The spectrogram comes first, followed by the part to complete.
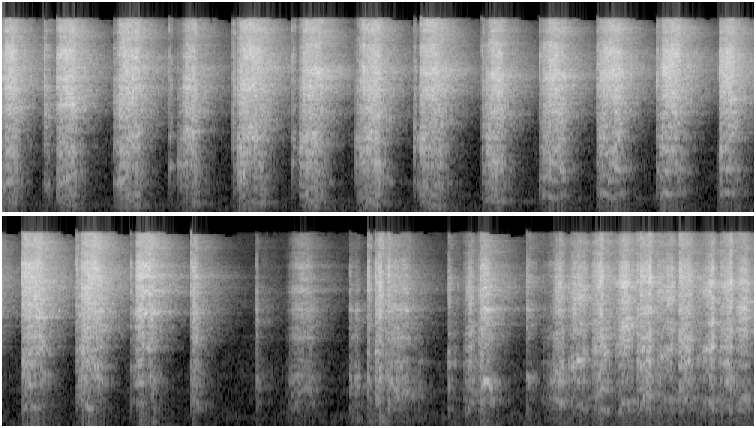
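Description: Hand file rasping back and forth across the edge of a steel plate clamped in a vise, in even strokes about three a second, smoothing the rough grinder-cut edges. There is a short pause about two thirds of the way through, then quicker, shorter strokes.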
